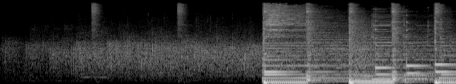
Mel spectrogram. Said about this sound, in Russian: Пусть все аплодисменты сегодня будут для них.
